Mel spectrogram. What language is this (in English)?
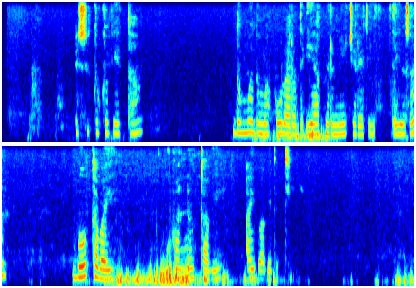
Wolaytta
